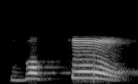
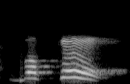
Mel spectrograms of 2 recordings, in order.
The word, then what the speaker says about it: bouquet: But T is silent while we are pronouncing this word. We pronounce it as bouquet.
